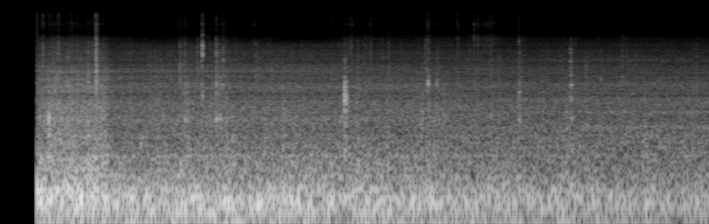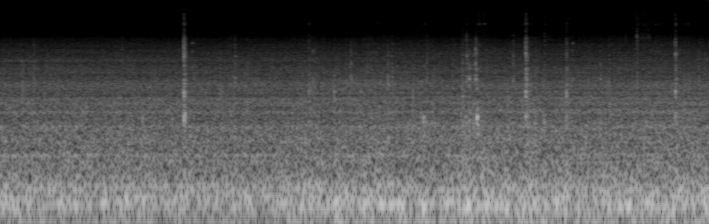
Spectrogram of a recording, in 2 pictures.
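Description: A motor vehicle's engine running steadily, with a few faint clicks.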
